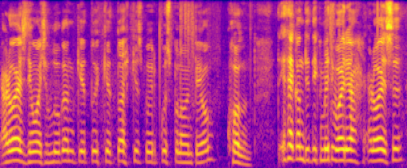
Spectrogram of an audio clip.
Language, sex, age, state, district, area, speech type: Kashmiri, male, 30-45, Jammu and Kashmir, Kupwara, rural, spontaneous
